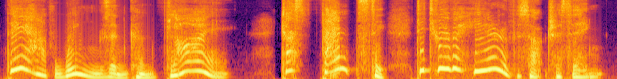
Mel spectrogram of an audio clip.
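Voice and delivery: hammed-up wide-eyed wonder; mock astonishment. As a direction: gasp at it like a miracle.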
